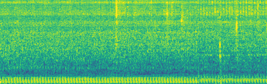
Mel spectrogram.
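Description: An engine running steadily with a low, even drone, easing slightly in pitch and level about three seconds in. A faint knock follows shortly after.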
